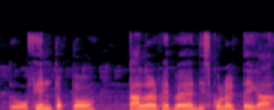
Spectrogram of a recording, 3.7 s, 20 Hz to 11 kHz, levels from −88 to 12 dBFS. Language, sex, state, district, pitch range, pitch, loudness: Wancho, male, Arunachal Pradesh, Longding, 155-185 Hz, 175 Hz, -16 LUFS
